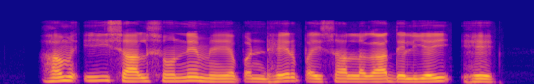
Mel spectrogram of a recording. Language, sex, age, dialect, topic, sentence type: Magahi, male, 31-35, Central/Standard, banking, statement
